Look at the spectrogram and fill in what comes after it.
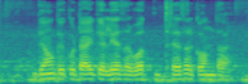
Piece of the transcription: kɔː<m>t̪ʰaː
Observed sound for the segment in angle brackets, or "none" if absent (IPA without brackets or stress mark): n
